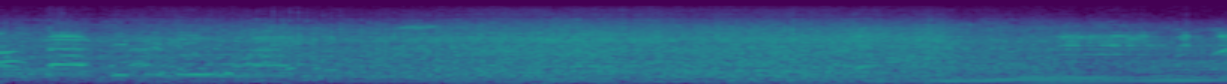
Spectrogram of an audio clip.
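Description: Bus and street traffic noise with scattered voices. Near the end, a steady engine note rises slightly in pitch.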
